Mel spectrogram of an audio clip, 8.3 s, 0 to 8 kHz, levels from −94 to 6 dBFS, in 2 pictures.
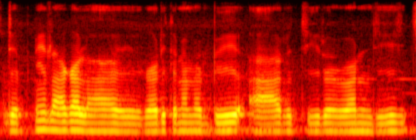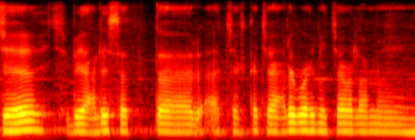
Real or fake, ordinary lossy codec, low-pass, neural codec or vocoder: real; none; none; none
